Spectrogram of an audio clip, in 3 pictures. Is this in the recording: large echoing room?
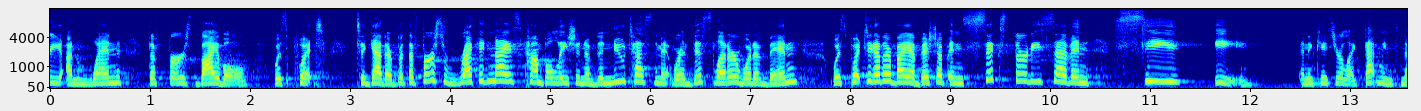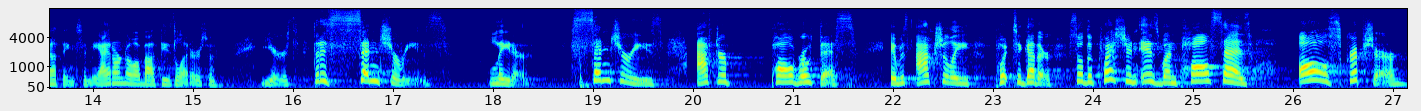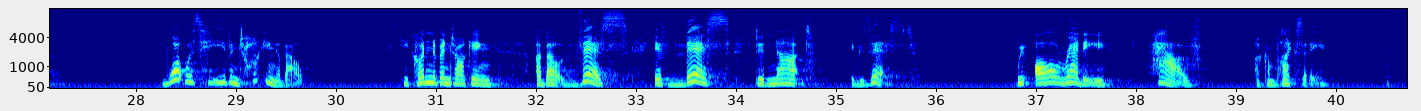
yes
